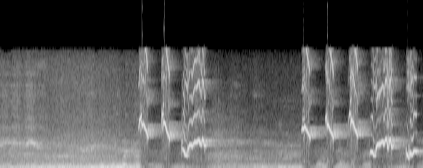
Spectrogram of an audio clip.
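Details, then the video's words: Hiss and low rumble at first, then a white-rumped shama breaks in with sharp, high descending whistles and downslurred flicks in two short bursts. "MURAI BATU GACOR MANCING BURUNG LAIN BUNYI‼️ MATERI ISIAN NGEROL NEMBAK IRAMA LAGU LENGKAP ISTIMEWA"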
